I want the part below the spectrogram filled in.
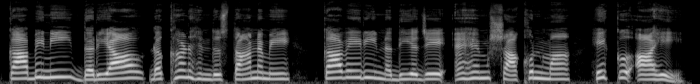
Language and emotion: Sindhi, neutral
